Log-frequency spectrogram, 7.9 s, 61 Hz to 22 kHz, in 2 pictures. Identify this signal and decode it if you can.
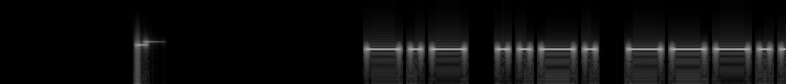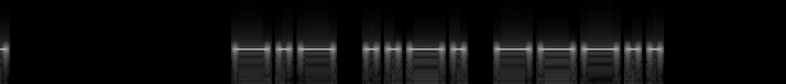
Morse code, heard as a keyed tone, about 22 wpm, 700 Hz. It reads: KF8 KF8
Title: USA Call Sign Prefixes - Repeated 2x - 22wpm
